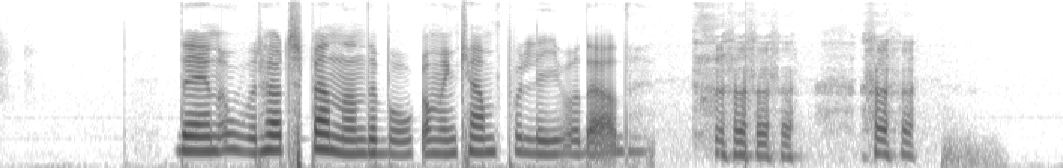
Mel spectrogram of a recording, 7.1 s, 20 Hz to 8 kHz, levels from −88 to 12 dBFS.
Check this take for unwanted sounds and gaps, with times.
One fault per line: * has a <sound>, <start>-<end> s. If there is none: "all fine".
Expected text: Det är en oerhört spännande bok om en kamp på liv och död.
* has a laugh, 4.6-6.1 s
